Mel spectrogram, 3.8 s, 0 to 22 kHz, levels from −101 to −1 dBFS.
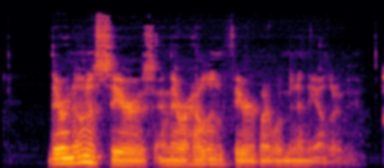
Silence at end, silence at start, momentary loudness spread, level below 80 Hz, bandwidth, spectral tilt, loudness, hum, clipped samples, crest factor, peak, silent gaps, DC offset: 0.45 s; 0.5 s; 15 LU; -62 dBFS; 16 kHz; -5 dB/octave; -24 LUFS; none; under 0.1%; 18 dB; -6 dBFS; none; under 0.1%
